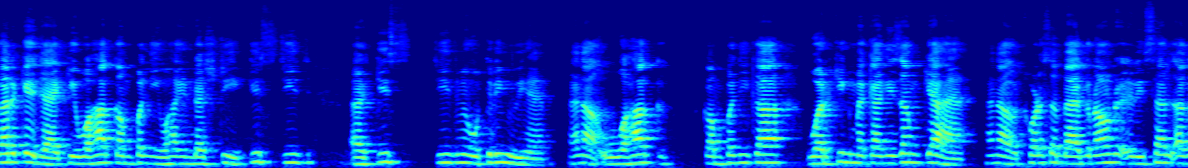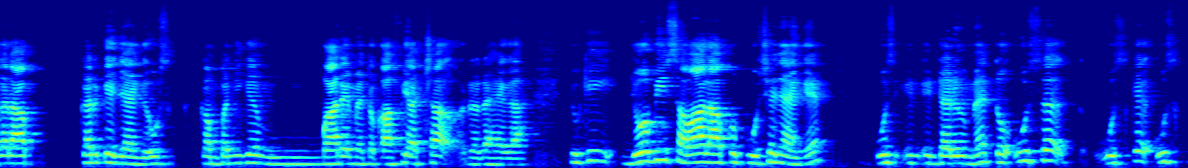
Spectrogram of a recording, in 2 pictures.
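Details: Adult man who self-identifies as a person who stammers, speaking Hindi; stuttering.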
